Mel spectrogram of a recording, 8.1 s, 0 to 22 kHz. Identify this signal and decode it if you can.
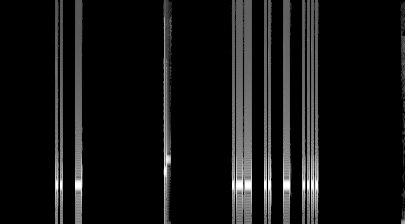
Morse code, heard as a keyed tone, about 28 wpm, spaced as for 20 wpm, 700 Hz. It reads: IT WITH
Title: 2x Character Spacing - Top 200 Words - 28wpm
